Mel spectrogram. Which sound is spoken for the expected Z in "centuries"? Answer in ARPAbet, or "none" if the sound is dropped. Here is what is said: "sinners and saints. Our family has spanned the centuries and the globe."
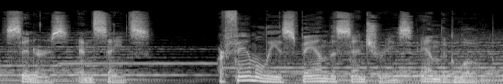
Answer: Z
